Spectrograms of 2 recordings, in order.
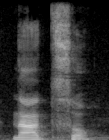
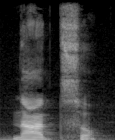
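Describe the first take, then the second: Both takes have the same delivery.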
